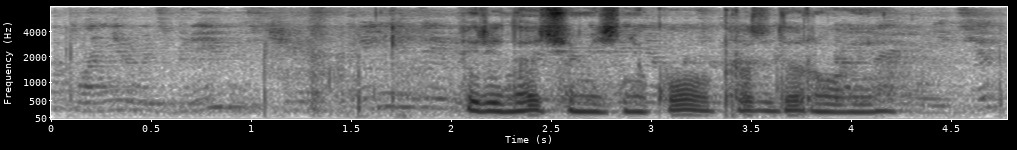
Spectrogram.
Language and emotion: Russian, neutral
